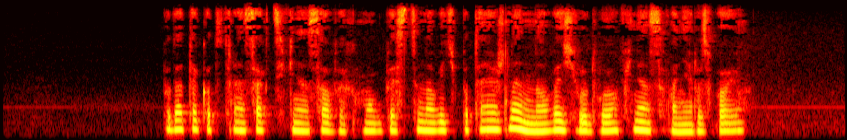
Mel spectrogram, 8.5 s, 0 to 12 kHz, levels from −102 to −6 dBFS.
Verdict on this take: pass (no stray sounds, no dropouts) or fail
pass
